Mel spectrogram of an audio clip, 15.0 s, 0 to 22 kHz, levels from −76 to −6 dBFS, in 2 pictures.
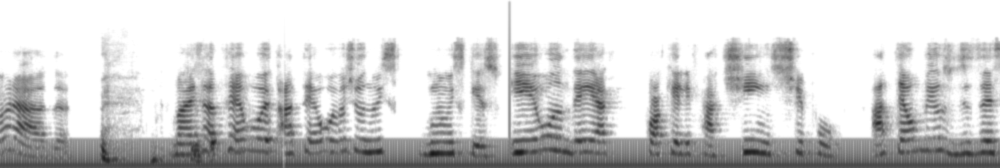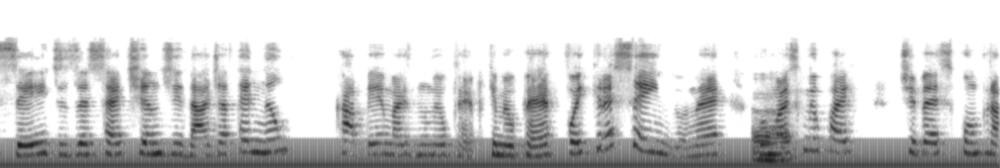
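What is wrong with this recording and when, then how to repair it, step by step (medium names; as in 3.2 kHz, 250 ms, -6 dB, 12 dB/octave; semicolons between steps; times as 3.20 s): buzz 50 Hz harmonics 11 -27 dBFS
2.13–2.14 s: dropout 14 ms
3.83 s: pop -1 dBFS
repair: de-click; de-hum 50 Hz, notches 11; interpolate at 2.13 s, 14 ms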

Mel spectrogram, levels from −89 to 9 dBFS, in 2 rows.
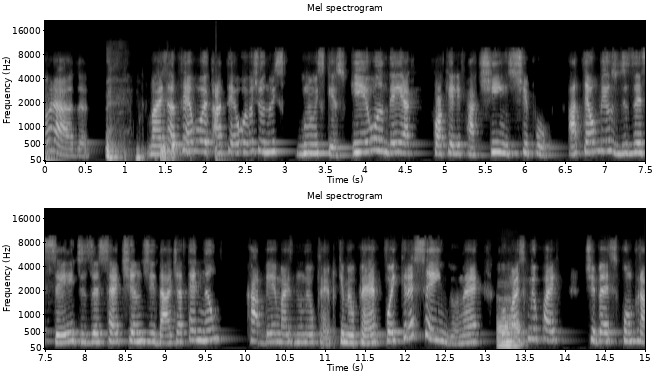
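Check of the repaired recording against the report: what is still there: nothing left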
